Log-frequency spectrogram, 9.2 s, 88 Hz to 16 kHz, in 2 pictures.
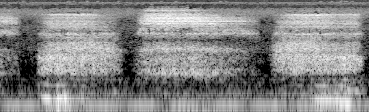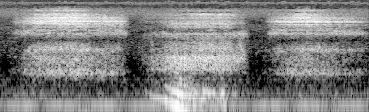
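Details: Snoring during sleep: slow, noisy breaths with rough, rattling sounds on several breaths, about 20 a minute, under a steady background hum.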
